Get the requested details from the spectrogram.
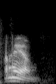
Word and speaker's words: Chaim: Okay, that lake in Scotland, Loch Ness, mm-hmm. – or Loch Lomond, or any of those lochs up there in Scotland. That's how you say that. So it's Chaim.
